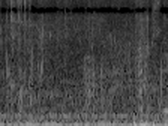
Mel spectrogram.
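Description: A steady low machine hum, with scattered footsteps and knocks on pavement and a louder knock near the end.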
